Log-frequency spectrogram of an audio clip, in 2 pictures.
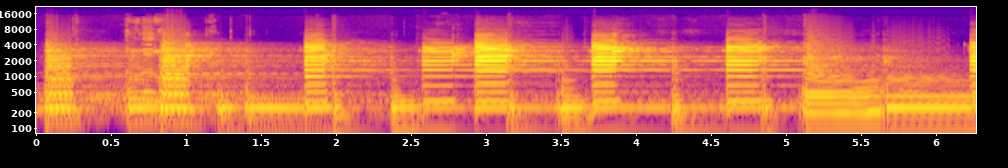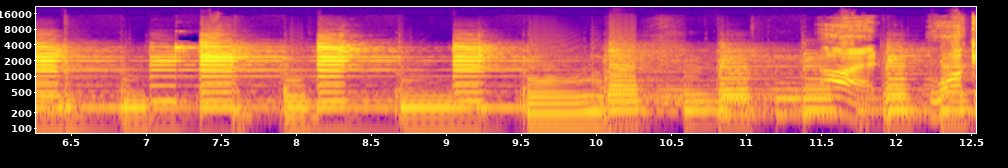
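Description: Distorted electric guitar notes and chords ring out through an amp, each one trailing into a wash of heavy reverb.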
